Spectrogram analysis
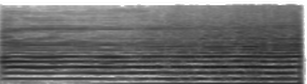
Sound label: screaming; meme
